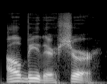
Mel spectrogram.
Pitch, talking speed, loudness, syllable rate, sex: 105 Hz, 225 wpm, -14 LUFS, 5.4 syllables/s, male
